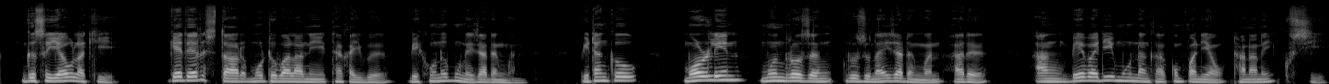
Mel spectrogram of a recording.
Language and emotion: Bodo, neutral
